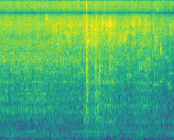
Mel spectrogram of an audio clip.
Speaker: it's now running quiet you can only hear the buzzing from the uh from the pump which is normal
